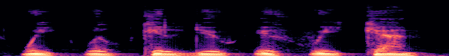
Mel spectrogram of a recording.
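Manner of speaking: low, ominous drumbeat chant; measured, menacing rhythm; war-drum message. A narrator's reading. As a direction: beat out each word separately like a drum. Voicing the war drums' message.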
